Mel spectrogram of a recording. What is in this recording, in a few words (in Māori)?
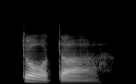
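"tota", Māori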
